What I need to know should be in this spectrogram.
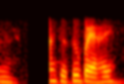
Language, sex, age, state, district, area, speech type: Bodo, female, 30-45, Assam, Baksa, rural, conversation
